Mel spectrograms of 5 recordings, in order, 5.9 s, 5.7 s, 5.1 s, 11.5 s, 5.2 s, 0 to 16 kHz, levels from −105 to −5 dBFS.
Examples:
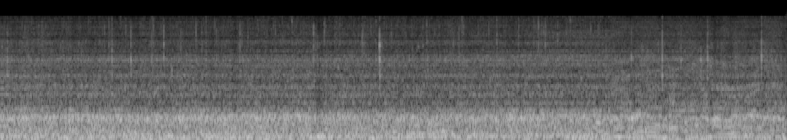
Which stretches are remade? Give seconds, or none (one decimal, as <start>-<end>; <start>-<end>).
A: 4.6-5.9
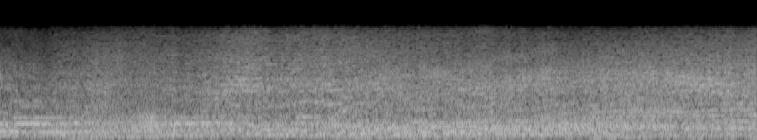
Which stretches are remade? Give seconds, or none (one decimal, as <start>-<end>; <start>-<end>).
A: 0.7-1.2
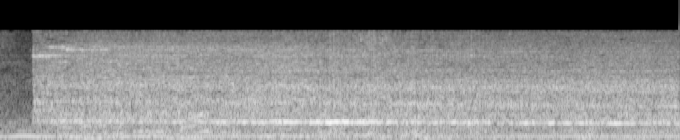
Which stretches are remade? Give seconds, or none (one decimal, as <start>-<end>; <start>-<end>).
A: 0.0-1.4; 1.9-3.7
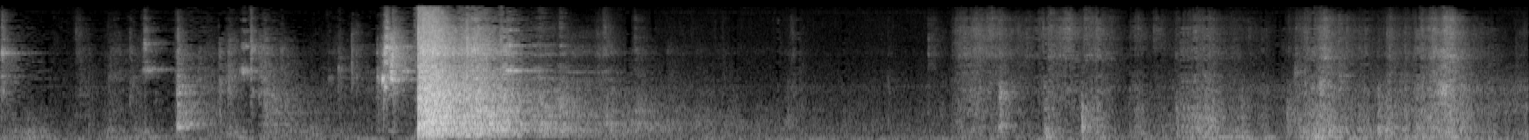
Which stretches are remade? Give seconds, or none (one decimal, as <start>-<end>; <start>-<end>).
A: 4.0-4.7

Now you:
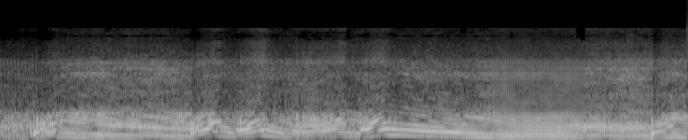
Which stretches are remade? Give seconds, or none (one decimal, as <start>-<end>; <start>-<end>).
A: 3.7-4.4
